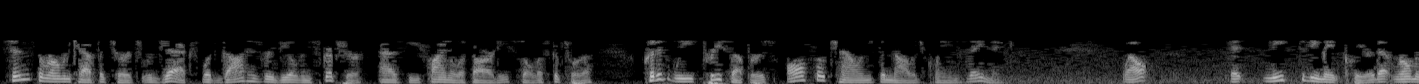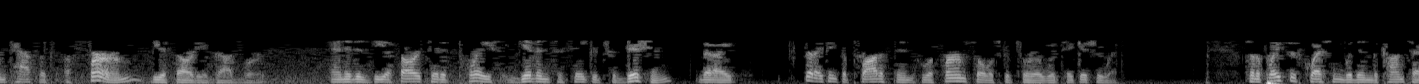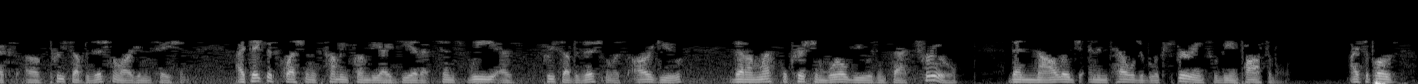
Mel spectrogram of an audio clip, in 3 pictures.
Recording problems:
garbled, watery; badly; nothing above 3 kHz
hiss; faint; from 9.5 to 20 s and from 28 to 38 s; 20 dB below the speech

